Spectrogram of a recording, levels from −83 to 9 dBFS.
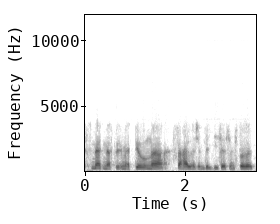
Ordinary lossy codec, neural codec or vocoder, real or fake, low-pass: Opus, 24 kbps; none; real; 10.8 kHz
